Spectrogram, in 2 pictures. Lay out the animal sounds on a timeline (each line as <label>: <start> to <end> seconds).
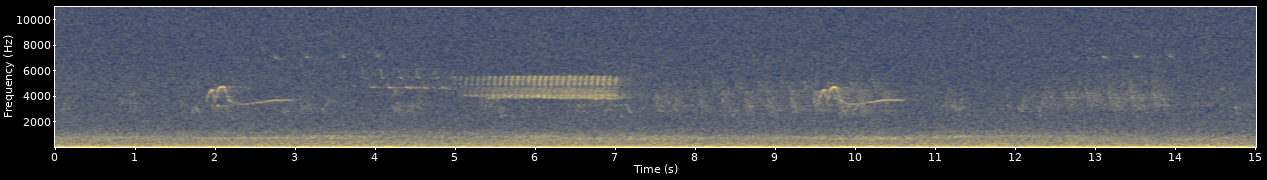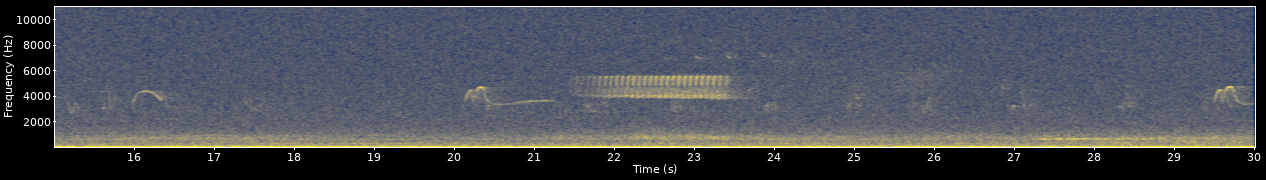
Red-eyed Vireo (Vireo olivaceus): 0.0 to 30.0 seconds
Eastern Wood-Pewee (Contopus virens): 1.7 to 3.0 seconds
Blackburnian Warbler (Setophaga fusca): 2.4 to 4.3 seconds
Yellow-rumped Warbler (Setophaga coronata): 3.8 to 5.1 seconds
Pine Warbler (Setophaga pinus): 5.1 to 7.2 seconds
Ovenbird (Seiurus aurocapilla): 7.0 to 10.2 seconds
Eastern Wood-Pewee (Contopus virens): 9.4 to 10.7 seconds
Ovenbird (Seiurus aurocapilla): 12.3 to 14.1 seconds
Blackburnian Warbler (Setophaga fusca): 12.3 to 14.1 seconds
Eastern Wood-Pewee (Contopus virens): 15.8 to 16.5 seconds
Eastern Wood-Pewee (Contopus virens): 20.0 to 21.3 seconds
Pine Warbler (Setophaga pinus): 21.4 to 23.5 seconds
Blackburnian Warbler (Setophaga fusca): 22.5 to 24.1 seconds
Eastern Wood-Pewee (Contopus virens): 29.4 to 30.0 seconds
